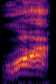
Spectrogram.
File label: what squeaky; ooh ahh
